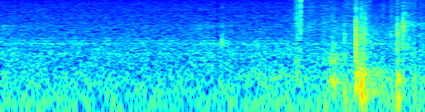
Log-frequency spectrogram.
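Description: Mostly quiet room tone. Near the end come a few faint clicks and taps as a cardboard box set is turned over in the hands.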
